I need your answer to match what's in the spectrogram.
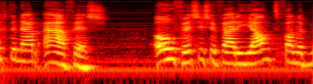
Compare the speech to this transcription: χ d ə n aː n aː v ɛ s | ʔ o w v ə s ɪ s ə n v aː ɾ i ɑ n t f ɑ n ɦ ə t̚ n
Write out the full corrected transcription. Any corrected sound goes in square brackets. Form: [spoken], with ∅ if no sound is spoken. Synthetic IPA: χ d ə n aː [m] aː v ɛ s | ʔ o w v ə s ɪ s ə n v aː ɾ i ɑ n t f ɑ n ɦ ə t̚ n

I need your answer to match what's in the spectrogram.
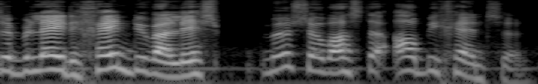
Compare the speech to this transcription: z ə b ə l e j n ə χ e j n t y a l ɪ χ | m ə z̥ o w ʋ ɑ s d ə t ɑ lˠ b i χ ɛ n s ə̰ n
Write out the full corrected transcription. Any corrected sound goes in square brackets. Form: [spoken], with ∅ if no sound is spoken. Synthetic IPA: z ə b ə l e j [d] ə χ e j n [d] y a l ɪ [s] | m ə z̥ o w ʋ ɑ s d ə [ʔ] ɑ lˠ b i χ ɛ n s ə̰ n

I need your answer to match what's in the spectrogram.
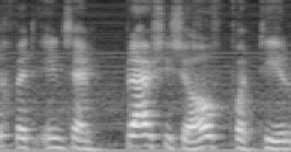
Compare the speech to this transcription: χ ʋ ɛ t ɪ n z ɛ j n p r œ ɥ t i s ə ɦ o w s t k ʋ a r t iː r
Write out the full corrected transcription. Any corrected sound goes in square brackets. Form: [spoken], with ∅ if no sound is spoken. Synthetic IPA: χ ʋ ɛ t ɪ n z ɛ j n p r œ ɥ [s] i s ə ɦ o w [f] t k ʋ a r t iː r

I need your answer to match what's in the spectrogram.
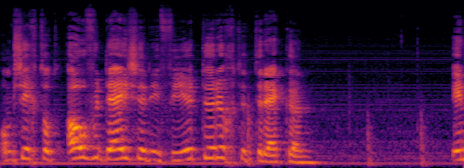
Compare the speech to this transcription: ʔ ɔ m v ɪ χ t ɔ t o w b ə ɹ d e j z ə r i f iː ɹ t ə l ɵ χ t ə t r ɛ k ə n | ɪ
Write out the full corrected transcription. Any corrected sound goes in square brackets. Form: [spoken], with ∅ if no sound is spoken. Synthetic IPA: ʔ ɔ m [z] ɪ χ t ɔ t o w [v] ə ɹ d e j z ə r i [v] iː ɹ t ə [ɾ] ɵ χ t ə t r ɛ k ə n | ɪ

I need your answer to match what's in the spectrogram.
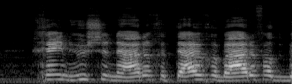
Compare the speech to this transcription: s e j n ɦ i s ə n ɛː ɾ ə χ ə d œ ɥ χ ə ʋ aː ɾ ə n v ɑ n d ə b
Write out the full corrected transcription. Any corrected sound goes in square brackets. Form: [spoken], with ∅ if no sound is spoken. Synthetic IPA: [χ] e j n ɦ [y] s ə n [aː] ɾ ə χ ə [t] œ ɥ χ ə ʋ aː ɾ ə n v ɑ n d ə b

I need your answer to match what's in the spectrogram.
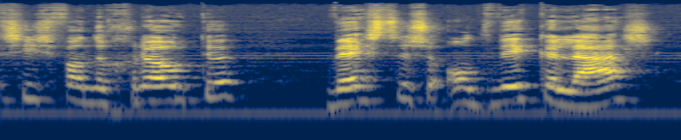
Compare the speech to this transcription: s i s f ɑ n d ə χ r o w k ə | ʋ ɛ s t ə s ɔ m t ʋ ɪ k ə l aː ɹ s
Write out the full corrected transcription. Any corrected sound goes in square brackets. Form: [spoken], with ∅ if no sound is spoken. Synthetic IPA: s i s f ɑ n d ə χ r o w [t] ə | ʋ ɛ s t ə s ɔ [n] t ʋ ɪ k ə l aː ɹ s

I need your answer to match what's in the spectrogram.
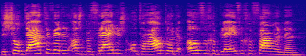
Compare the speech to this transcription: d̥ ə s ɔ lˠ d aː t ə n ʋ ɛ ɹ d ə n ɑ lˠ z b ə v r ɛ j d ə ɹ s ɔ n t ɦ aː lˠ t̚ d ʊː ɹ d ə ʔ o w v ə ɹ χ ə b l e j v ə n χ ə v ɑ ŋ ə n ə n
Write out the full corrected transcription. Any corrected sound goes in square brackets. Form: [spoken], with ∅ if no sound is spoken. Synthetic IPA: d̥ ə s ɔ lˠ d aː t ə n ʋ ɛ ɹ d ə n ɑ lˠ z b ə v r ɛ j d ə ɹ s ɔ n t ɦ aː lˠ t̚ d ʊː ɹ d ə ʔ o w v ə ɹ χ ə b l e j v ə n χ ə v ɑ ŋ ə n ə n

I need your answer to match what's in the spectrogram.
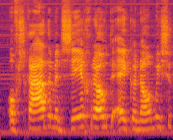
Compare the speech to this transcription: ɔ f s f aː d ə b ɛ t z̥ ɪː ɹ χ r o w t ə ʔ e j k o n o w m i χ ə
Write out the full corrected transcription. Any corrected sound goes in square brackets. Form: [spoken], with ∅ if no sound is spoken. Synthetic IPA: ɔ f s [χ] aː d ə [m] ɛ t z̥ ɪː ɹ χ r o w t ə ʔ e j k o n o w m i [s] ə

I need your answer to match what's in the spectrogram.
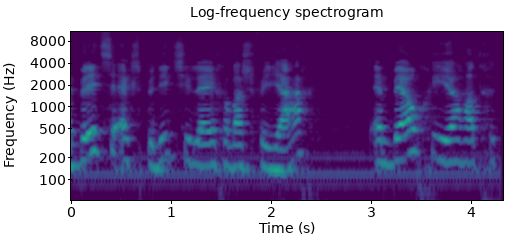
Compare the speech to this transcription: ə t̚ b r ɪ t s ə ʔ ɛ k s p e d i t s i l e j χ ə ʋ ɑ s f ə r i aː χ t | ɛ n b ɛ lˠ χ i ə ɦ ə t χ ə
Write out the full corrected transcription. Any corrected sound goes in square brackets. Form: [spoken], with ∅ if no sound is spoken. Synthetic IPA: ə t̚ b r ɪ t s ə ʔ ɛ k s p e d i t s i l e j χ ə ʋ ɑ s f ə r [j] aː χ t | ɛ n b ɛ lˠ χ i ə ɦ [ɑ] t χ ə

